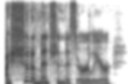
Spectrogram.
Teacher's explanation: Notice should have becomes shoulda.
